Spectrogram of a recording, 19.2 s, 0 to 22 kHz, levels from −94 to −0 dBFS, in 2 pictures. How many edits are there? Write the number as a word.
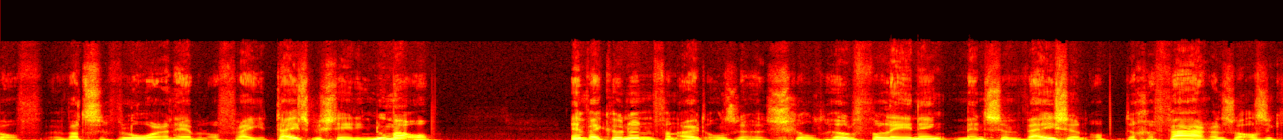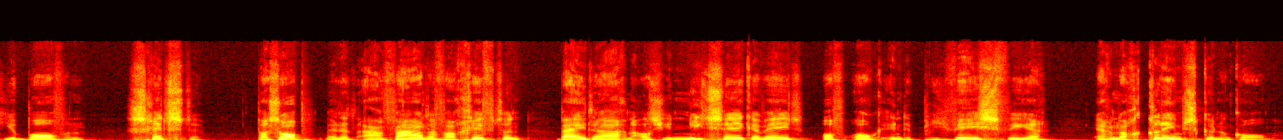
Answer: two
